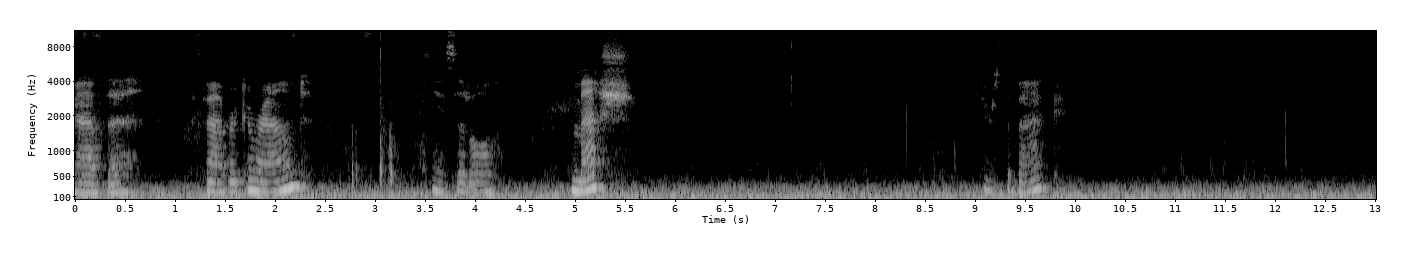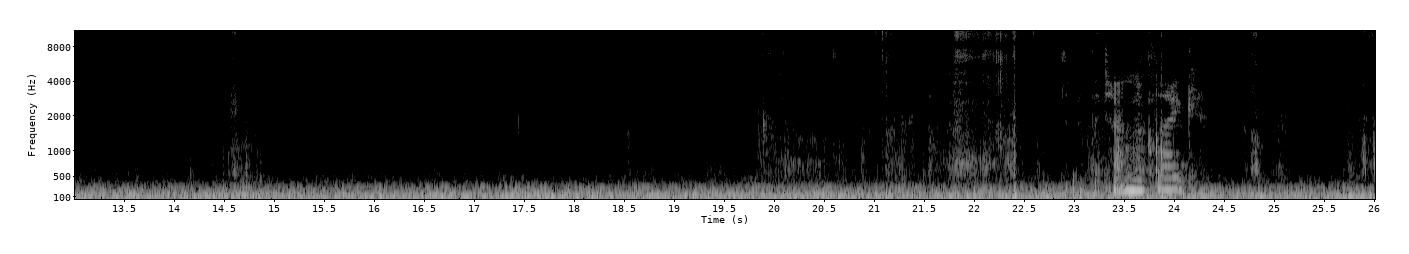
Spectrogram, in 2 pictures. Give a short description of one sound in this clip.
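Fingers rub and tap against a shoe.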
